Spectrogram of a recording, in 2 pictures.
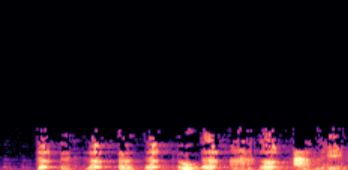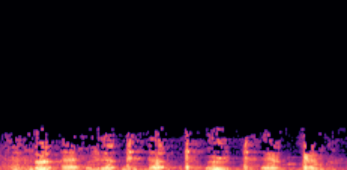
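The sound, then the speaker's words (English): A long run of loud, abrupt hiccups bunched closely together, about two per second, continuing steadily for several seconds with no pause. “The hiccups go together in a batch, in a bunch.”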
